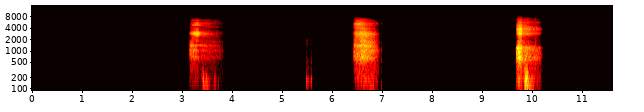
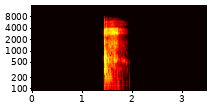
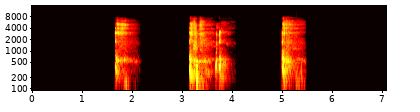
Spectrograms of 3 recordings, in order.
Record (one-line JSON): {"exhalation_length": "11.6 s", "exhalation_amplitude": 19971, "exhalation_signal_mean_std_ratio": 0.19, "cough_length": "3.5 s", "cough_amplitude": 28390, "cough_signal_mean_std_ratio": 0.22, "three_cough_length": "7.1 s", "three_cough_amplitude": 32767, "three_cough_signal_mean_std_ratio": 0.25, "survey_phase": "beta (2021-08-13 to 2022-03-07)", "age": "45-64", "gender": "Female", "wearing_mask": "No", "symptom_none": true, "smoker_status": "Ex-smoker", "respiratory_condition_asthma": false, "respiratory_condition_other": false, "recruitment_source": "REACT", "submission_delay": "3 days", "covid_test_result": "Negative", "covid_test_method": "RT-qPCR", "influenza_a_test_result": "Negative", "influenza_b_test_result": "Negative"}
